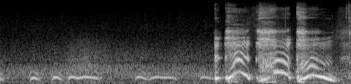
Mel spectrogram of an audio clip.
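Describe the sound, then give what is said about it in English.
An owl hoots several times in a soft, low series, then breaks into louder, harsher hooting calls, with no talking. “Owl! Hello, dear owl.”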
